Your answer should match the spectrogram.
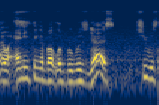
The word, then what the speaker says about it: Labubu: Labubu. How you spell it? Labubu? Labubu. It's the way it actually sounds. Oh, yeah. It's, what's a phonetic? It's a phonetic.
